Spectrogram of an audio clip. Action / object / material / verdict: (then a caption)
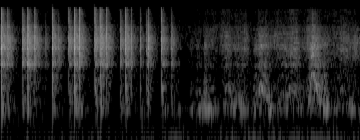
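tap / paper cup / paper / none. An empty printed paper drink cup held in the hand is tapped with fingertips and nails on its side and bottom. A quick series of sharp, bright, hollow taps comes first, then softer, rustling taps and scratches.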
